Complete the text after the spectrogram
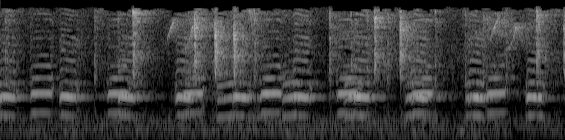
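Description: Two toucan barbets call back and forth in a steady duet, a repeated pattern of honking hoots and sharp notes overlapping continuously, with a faint rustly background.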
